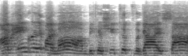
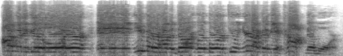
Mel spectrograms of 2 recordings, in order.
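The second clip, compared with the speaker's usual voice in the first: loud, high defiant shout; puffed-up threat; 5 semitones higher, 4 dB louder than usual. Retold or imitated. Eleven-year-old threatening the cop, loud defiant shout. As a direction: square up and threaten him. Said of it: "puff up my eleven-year-old chest".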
